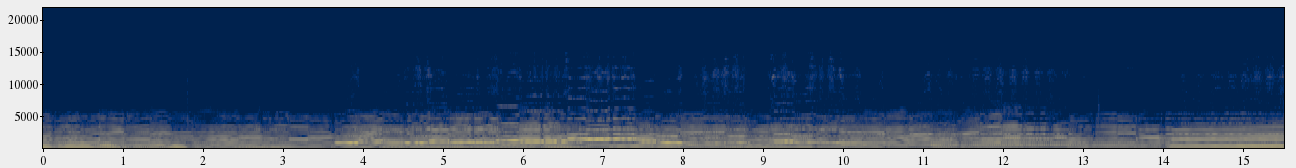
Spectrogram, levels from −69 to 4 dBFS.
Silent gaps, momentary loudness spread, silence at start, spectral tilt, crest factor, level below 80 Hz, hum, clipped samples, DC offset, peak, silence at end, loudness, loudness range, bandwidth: none; 10 LU; 0 s; -3.5 dB/octave; 14 dB; -70 dBFS; none; under 0.1%; under 0.1%; -10 dBFS; 0 s; -24 LUFS; 7 LU; 16 kHz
